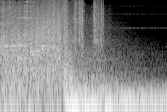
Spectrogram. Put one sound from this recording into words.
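A suppressed rifle fires a single muffled shot.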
